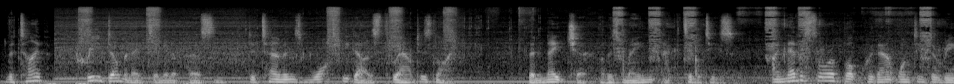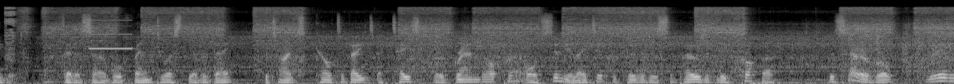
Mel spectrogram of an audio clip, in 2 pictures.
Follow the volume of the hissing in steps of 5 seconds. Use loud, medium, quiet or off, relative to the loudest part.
medium, medium, loud, loud.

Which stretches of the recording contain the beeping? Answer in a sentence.
The beeping can be heard from 9.9 to 10.9 s.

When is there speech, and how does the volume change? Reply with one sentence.
The speech can be heard from 0.1 to 19.0 s, at a steady volume.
